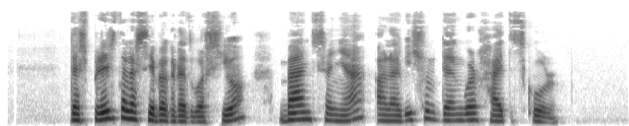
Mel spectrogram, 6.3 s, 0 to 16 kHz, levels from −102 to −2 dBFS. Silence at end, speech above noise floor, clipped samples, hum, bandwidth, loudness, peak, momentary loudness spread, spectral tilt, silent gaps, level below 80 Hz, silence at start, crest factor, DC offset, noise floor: 0.75 s; 53 dB; under 0.1%; none; 11.5 kHz; -26 LUFS; -6 dBFS; 10 LU; -5.5 dB/octave; none; -74 dBFS; 0.7 s; 20 dB; under 0.1%; -78 dBFS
